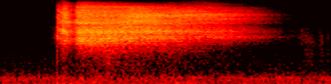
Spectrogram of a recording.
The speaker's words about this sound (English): That was a pretty decent fizz.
